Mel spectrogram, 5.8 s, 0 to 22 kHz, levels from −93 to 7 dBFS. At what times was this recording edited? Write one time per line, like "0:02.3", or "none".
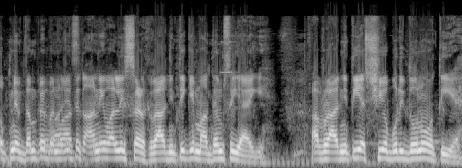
0:00.9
